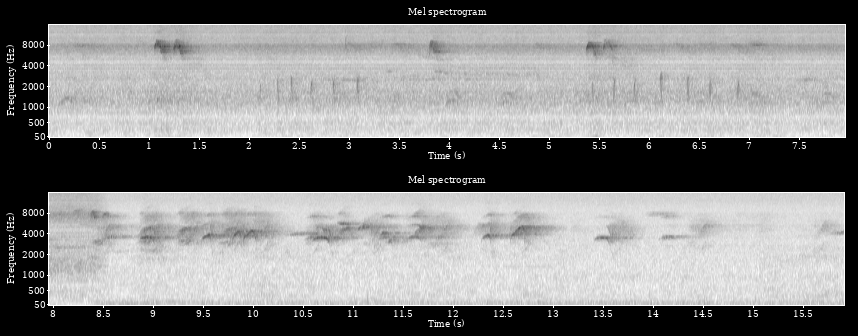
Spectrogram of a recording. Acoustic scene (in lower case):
park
